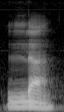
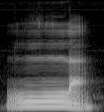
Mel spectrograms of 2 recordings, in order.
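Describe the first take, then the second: First: The syllable is said quickly, at normal speed. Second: The syllable is drawn out slowly. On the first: "Tapi pelafalan normalnya kayak gini" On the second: "Kalau digerak lambat kayak gini"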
